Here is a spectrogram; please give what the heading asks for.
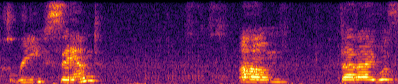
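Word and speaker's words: Rhys: been saying it like rice & M and it wasn't until I finished the book I found the glossary at the back that specifically says you pronounce it like Reese and um that I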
